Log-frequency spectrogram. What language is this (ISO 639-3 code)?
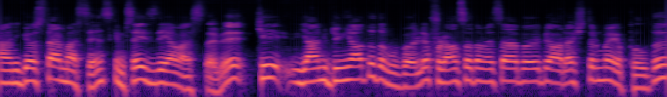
tur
